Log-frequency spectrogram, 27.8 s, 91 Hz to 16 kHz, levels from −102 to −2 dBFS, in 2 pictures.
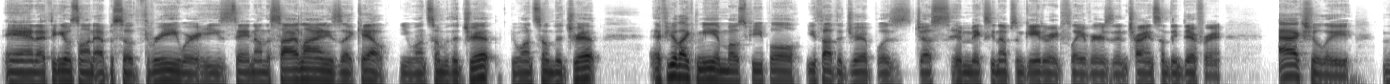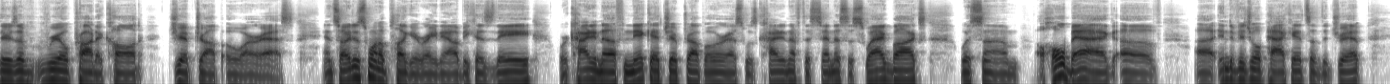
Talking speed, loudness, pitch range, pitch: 220 wpm, -22 LUFS, 90-105 Hz, 95 Hz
